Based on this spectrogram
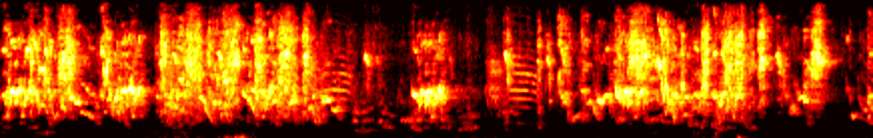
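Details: Colourful budgies, a breeding pair, warble steadily in fast, bright, scratchy chirps with short pauses and a couple of soft low thumps.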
